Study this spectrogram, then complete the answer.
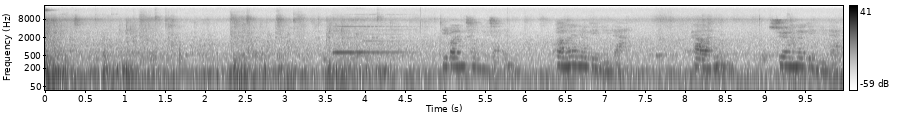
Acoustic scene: bus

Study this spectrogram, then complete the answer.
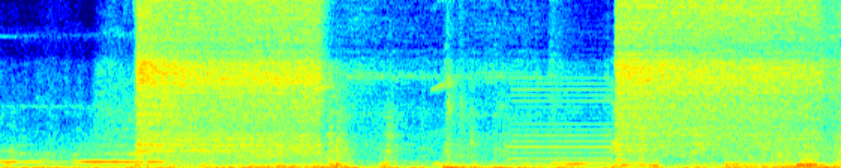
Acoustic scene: bus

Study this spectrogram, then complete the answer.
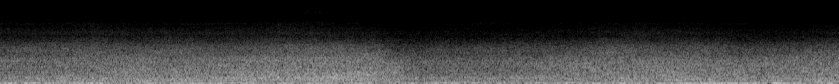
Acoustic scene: street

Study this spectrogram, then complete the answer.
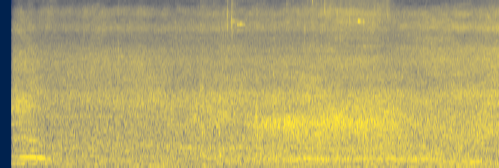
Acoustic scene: residential area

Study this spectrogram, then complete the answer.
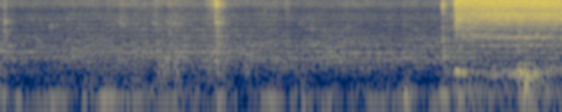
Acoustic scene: restroom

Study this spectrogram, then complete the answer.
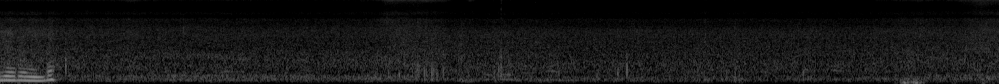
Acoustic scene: park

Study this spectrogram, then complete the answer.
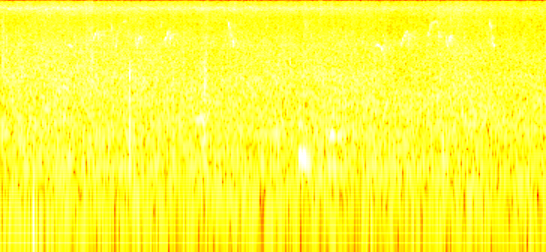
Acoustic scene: residential area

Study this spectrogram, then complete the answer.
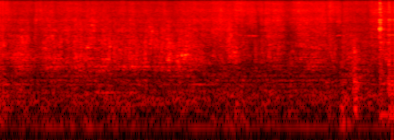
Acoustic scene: kitchen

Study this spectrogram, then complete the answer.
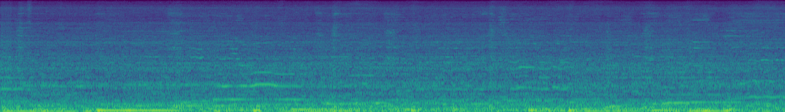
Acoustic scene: car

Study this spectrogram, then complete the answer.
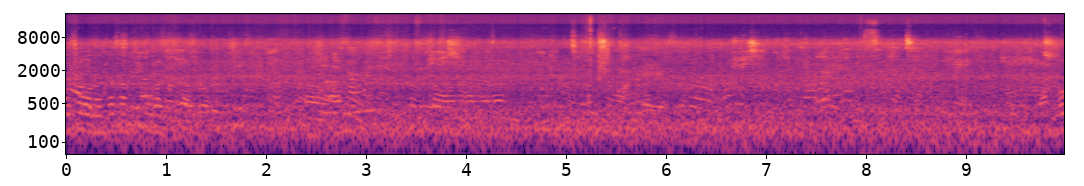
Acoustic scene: subway train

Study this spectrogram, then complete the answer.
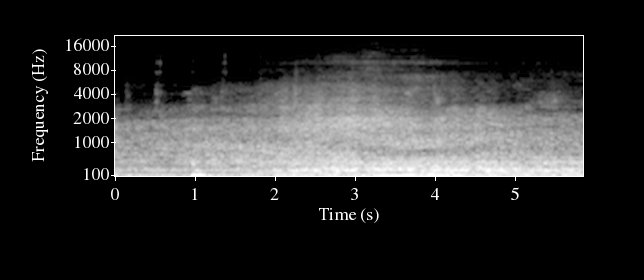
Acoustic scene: residential area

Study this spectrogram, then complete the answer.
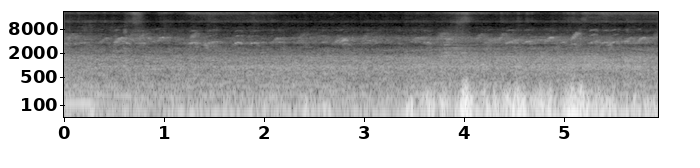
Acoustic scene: park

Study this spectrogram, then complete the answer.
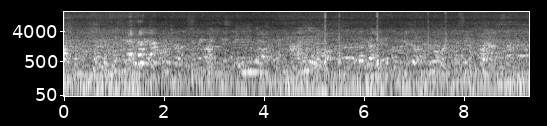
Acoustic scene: crowded indoor space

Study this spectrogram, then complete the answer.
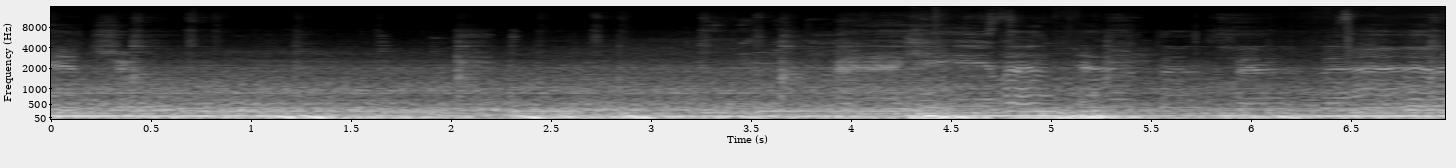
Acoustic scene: car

